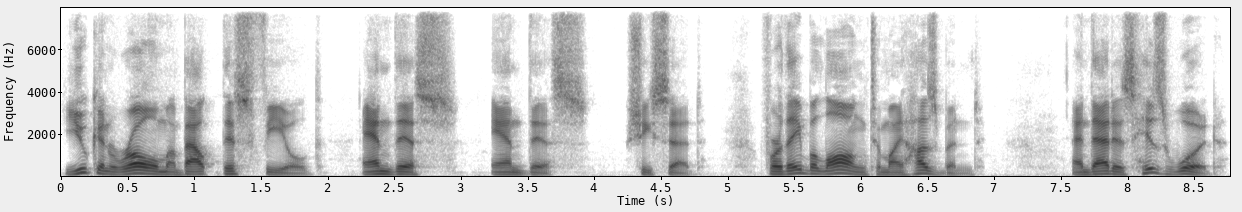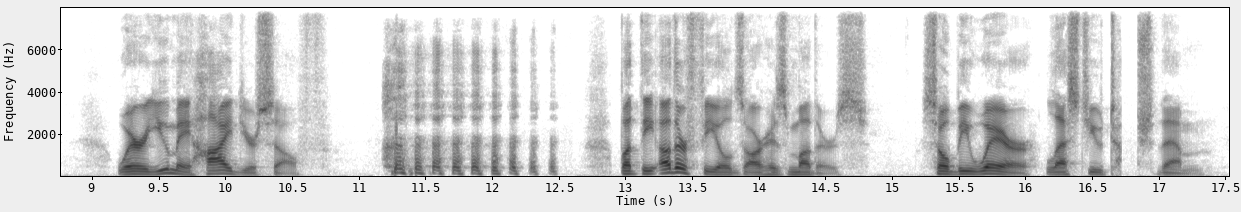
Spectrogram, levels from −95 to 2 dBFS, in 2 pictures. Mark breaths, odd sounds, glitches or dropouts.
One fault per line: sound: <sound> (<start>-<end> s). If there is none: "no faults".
sound: laugh (11.2-12.5 s)
sound: dropout (16.7-16.8 s)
